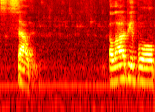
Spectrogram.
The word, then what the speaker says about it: Samhain: one today is about okay so it's properly pronounced salad a lot of people pronounce it or know it more as like Samhain Psalm 9 it's frequently mispronounced I was mispronouncing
